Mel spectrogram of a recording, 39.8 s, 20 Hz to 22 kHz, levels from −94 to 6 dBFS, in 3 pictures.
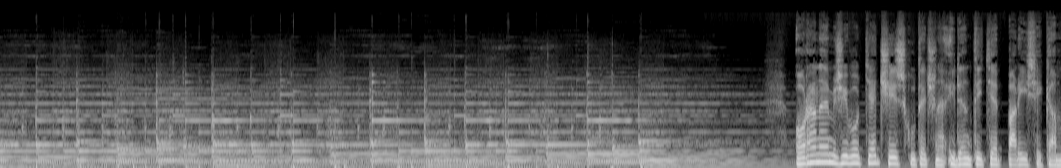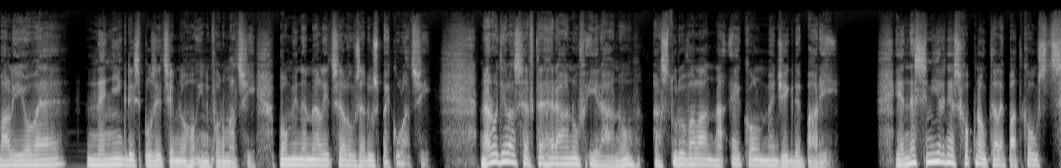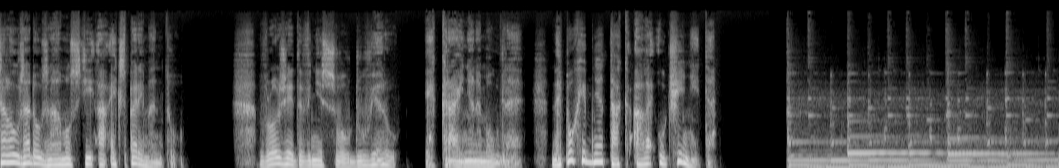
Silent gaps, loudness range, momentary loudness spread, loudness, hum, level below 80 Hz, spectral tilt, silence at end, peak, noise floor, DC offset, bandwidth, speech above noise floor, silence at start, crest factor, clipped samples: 36.14-36.36 s; 9 LU; 14 LU; -18 LUFS; none; -38 dBFS; -6.5 dB/octave; 0 s; -2 dBFS; -79 dBFS; under 0.1%; 14 kHz; 63 dB; 0 s; 16 dB; under 0.1%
